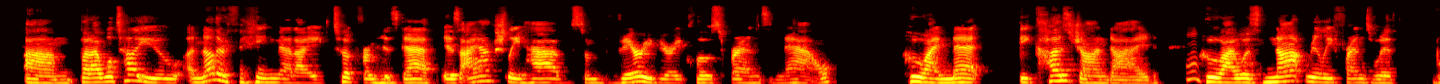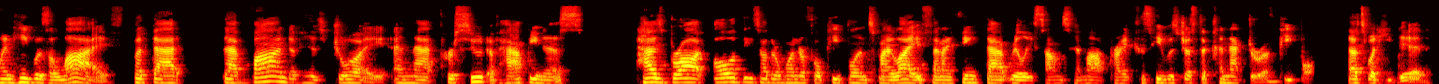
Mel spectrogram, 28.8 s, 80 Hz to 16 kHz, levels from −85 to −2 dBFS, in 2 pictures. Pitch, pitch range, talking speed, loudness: 155 Hz, 145-175 Hz, 175 wpm, -26 LUFS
